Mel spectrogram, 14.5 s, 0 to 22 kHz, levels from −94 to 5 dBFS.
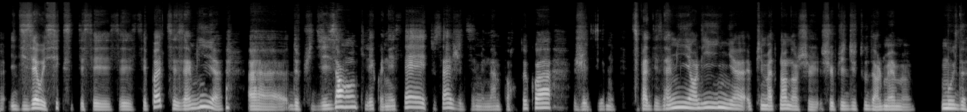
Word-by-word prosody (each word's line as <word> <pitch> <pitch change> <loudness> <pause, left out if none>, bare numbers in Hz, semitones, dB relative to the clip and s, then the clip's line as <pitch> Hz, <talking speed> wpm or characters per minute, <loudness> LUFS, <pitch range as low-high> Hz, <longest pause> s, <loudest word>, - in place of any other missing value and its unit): il 115 - -3
disait 115 +7 +5
aussi 130 +2 +3
que - - -17
c'était 105 - -10
ses 100 -1 -3
ses 105 -1 -3
ses 100 +5 -8
potes, 195 - +2
ses 120 -5 -3
amis, 155 +10 +3
heu, 105 - -2 0.4
heu, 100 -3 0
depuis 115 -2 -6
10 120 - -2
ans, 190 0 +7
qu'il 125 -8 -14
les 120 - -3
connaissaient 160 - 0
et - - -4
tout 125 - -25
ça 155 +7 -1
et - - 0
je 120 -6 -11
disais: 100 +1 -17
«Mais 105 -1 -8
n'importe 100 +5 -8
quoi!», 160 +3 +5 0.3
je 105 +1 -5
disais: 105 +2 -13
«Mais 105 -4 -8 0.2
c'est - - -11
pas 120 - +4
des 110 -1 -10
amis 165 +6 +4
en 150 -2 +4
ligne!», 165 0 +3
heu, 120 -3 0
et - - -4
puis 110 +3 -5
maintenant, 120 +3 +2
non, 115 -4 0
je - - -10
suis 90 -3 -6
je - - -14
suis 110 - -2
plus 115 +2 -4
du 115 0 -6
tout 120 - -8
dans 110 -3 -1
le - - -1
même 105 -4 -1 0.4
mood 135 -4 +3
115 Hz, 220 wpm, -25 LUFS, 105-145 Hz, 0.4 s, ans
